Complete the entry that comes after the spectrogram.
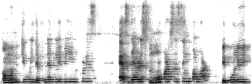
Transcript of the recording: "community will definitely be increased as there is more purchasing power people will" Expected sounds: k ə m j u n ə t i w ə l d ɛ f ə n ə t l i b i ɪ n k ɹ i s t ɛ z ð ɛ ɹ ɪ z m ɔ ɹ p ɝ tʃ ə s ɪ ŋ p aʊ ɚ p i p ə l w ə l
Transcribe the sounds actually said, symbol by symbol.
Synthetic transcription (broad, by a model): k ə m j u n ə t i w ə l d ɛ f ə n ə t l i b i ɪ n k ɹ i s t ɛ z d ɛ ɹ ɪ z m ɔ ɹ p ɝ s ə s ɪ ŋ p aʊ ɚ p i p ə l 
